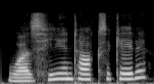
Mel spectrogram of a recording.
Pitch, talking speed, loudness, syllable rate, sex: 230 Hz, 115 wpm, -15 LUFS, 5.2 syllables/s, female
